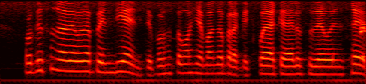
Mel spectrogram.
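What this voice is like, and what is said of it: Foreign accent in Spanish. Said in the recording (Spanish): “¿De dónde llama usted, extranjera? ... Por su acento”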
